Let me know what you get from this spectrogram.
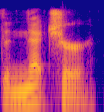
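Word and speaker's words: neter: So, and that nature comes from the Cometian tradition, pronounced netcher, spelled NTR.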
